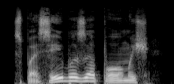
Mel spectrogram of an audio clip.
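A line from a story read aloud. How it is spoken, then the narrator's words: Grumbling. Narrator (Russian): проворчал Мартин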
